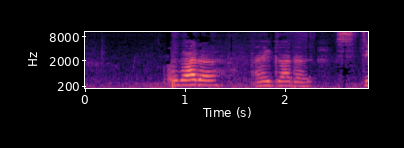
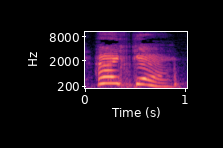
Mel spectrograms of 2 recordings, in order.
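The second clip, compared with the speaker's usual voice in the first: toy voice greeting; 3 semitones higher, 7 dB louder than usual. Pretend.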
